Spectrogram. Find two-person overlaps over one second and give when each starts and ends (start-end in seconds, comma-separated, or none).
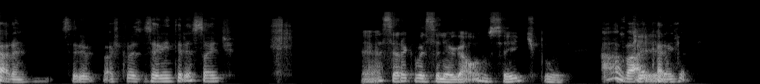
none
